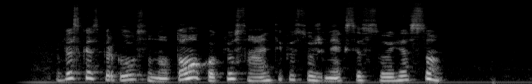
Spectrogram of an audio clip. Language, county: Lithuanian, Šiauliai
